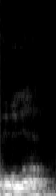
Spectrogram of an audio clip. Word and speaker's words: hola: I didn't know the H is silent. So hola, ¿cómo estás?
